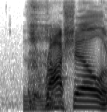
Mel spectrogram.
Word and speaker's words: New Rochelle: Is it Rochelle or New Raquel?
